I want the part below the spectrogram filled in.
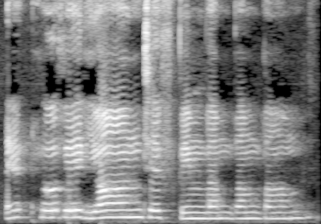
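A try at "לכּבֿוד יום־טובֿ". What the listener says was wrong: Can you put a little bit in there as if you're pronouncing the D as a D?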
